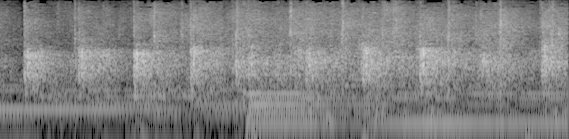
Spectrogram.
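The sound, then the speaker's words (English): A church audience claps together in a steady rhythm, about two claps per second, over sustained low musical tones. No one speaks. “And that's the bit you clap.”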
